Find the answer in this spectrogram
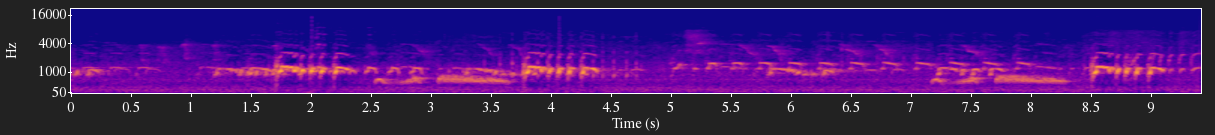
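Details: Local zebra dove song used as a lure to make other doves answer: bursts of quick stuttering notes followed by lower rolling purring coos, repeated several times, with small birds chirping faintly in the background.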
